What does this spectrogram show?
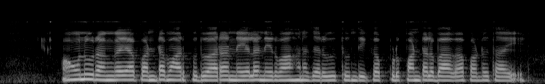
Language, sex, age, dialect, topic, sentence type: Telugu, female, 18-24, Telangana, agriculture, statement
